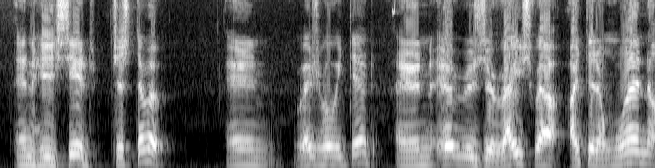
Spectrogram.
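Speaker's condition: Cerebral palsy; speech impediment, talks funny

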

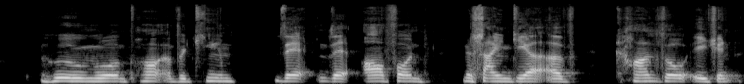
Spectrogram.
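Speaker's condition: Cerebral palsy; speech affected

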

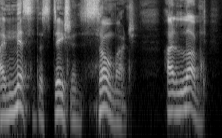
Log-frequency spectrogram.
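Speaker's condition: ALS; does better as the day progresses

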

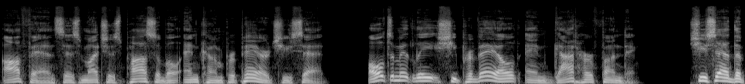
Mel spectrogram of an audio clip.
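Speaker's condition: No condition

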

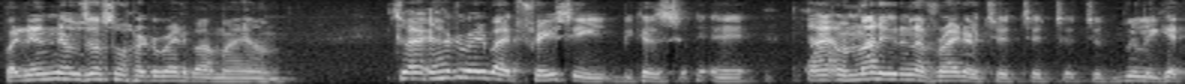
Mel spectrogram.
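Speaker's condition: Parkinson's disease; about 30 years since diagnosis

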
